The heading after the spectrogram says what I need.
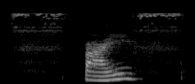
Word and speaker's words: Spice: Repara como Spice, que quer dizer pimenta, né? Apimentado, começa e termina com som de s, não de i, ok? Spice, spies.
